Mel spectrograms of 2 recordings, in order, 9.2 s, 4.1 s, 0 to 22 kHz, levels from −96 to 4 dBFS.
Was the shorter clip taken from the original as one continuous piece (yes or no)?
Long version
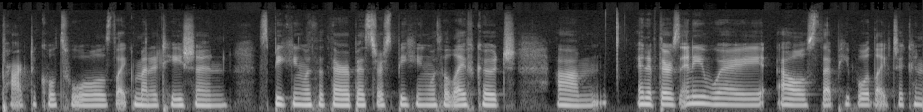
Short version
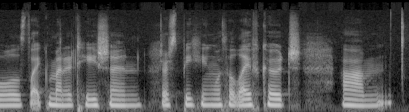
no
